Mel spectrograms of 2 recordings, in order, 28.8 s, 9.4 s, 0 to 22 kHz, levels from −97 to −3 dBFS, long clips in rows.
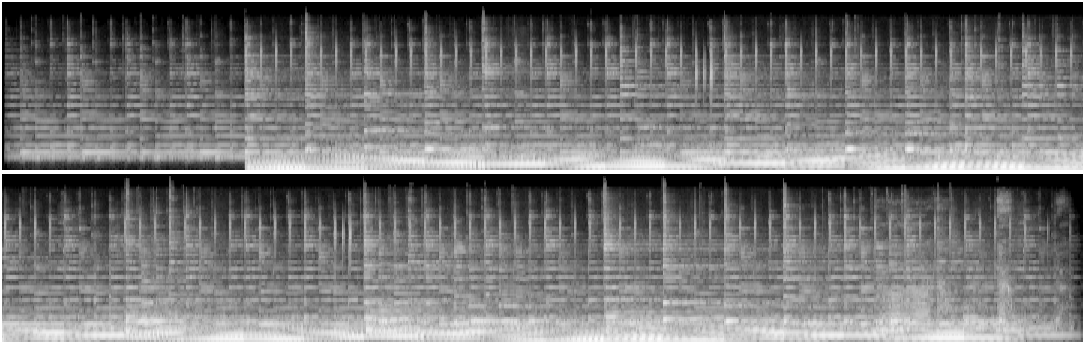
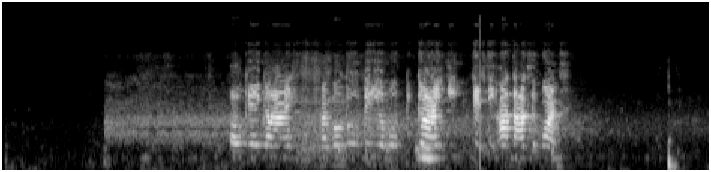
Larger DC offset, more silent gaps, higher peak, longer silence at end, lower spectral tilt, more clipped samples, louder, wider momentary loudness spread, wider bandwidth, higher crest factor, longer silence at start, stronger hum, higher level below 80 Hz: neither; neither; about the same, -2 dBFS vs -2 dBFS; second, 0.1 s vs 0.5 s; first, -6 dB/octave vs -3.5 dB/octave; neither; about the same, -17 LUFS vs -19 LUFS; second, 13 LU vs 20 LU; first, 17 kHz vs 7.6 kHz; second, 14 dB vs 22 dB; second, 0.1 s vs 3.05 s; neither; first, -20 dBFS vs -64 dBFS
